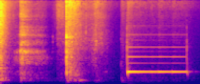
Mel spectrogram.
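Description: A single steady electronic telephone ringing tone of an incoming call sounds clearly for about a second, preceded by a few short bursts of muffled handling noise. No one speaks.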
